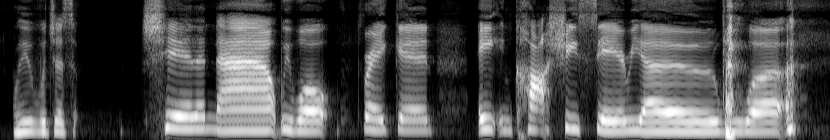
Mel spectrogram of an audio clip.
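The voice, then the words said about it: Put-on accent. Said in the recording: “You can drop the accent now. ... I think I'm gonna keep it for the rest of the episode”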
